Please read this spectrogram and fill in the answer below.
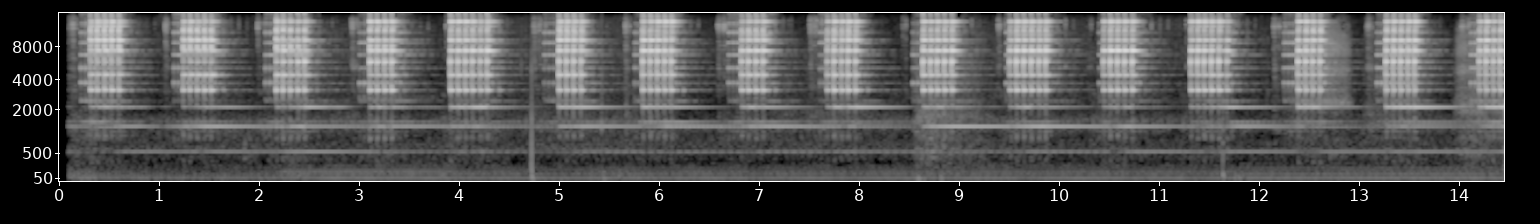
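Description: Old EFACEC mechanical level-crossing bell ringing, its hammer striking in a short rapid trill a little faster than once a second. It is the crossing's warning that it is active and a train is due.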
